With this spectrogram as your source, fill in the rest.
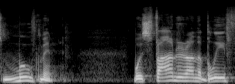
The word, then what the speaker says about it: MVMT: MVMT watches pronounce movement.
